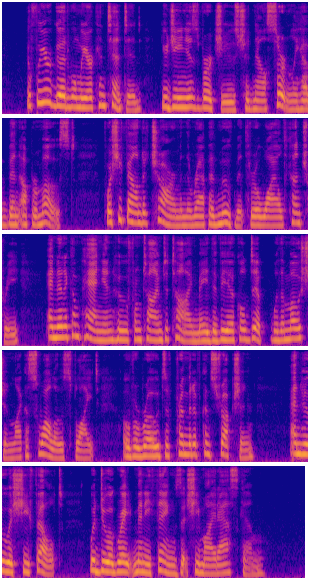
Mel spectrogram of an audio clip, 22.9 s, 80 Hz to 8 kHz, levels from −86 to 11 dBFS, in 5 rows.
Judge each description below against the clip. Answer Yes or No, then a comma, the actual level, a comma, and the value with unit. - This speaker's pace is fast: No, average, 185 wpm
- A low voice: No, high, 195 Hz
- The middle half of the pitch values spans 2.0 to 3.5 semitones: No, average, 4.0 semitones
